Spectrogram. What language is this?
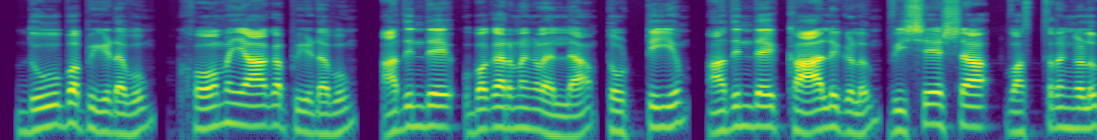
Malayalam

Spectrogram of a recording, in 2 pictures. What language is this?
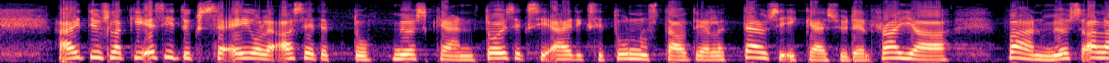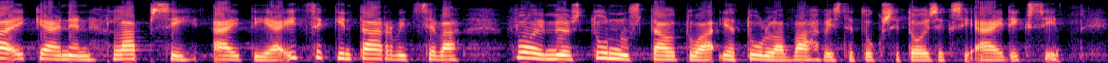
Finnish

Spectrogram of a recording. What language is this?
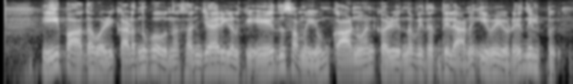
Malayalam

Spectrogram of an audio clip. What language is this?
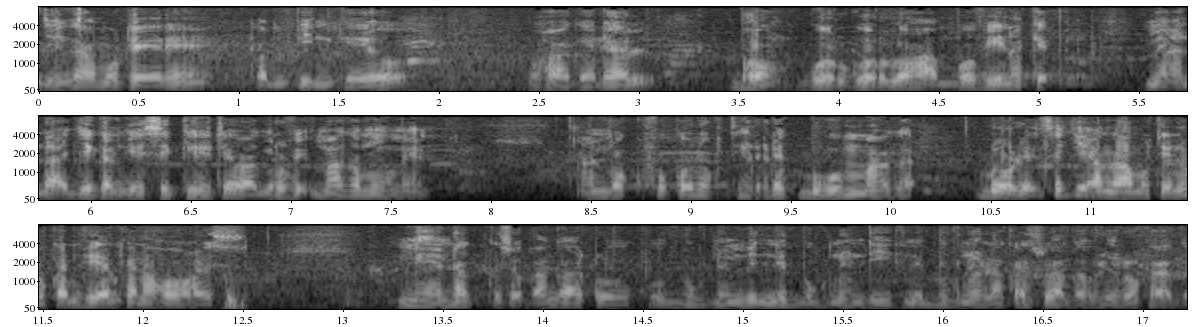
Serer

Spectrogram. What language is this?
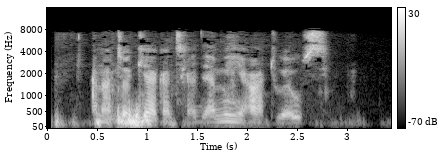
Swahili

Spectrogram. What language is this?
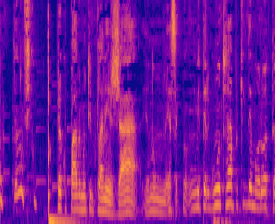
Portuguese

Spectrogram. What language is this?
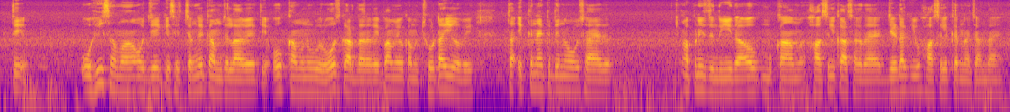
Punjabi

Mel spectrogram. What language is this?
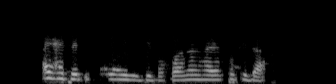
Manipuri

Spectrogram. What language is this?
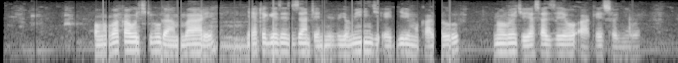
Ganda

